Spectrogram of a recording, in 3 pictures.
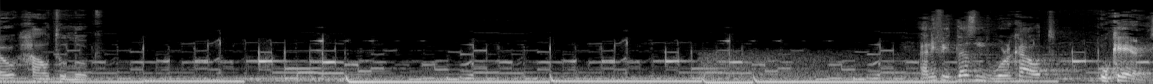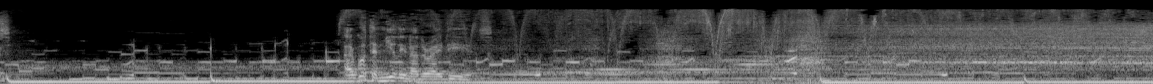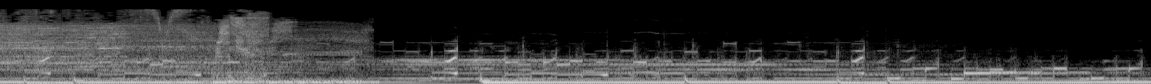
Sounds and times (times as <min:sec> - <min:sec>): Music: 0:00.0 - 0:34.5.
